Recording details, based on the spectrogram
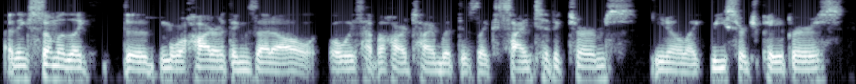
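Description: A man's voice: lowish voice, fairly even intonation, fairly quick, darkish tone, no room sound, low-quality recording. A young man answering interview questions casually, with many ums and restarts. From United States. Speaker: guest.

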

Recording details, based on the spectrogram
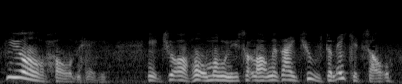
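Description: A woman's voice: fairly low pitch, big pitch swings, moderate pace, a little hiss or hum. A woman playing a sour, hot-tempered rich old aunt in radio drama style, curt and scolding. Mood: stern, indignant. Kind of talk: 1940s radio drama acting. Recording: muffled old radio recording.

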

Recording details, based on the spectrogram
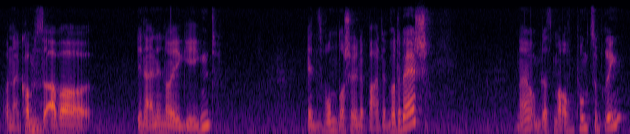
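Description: A man's voice: medium pitch, normal speed, vocal fry, long pauses, lo-fi sound, a little hiss or hum. A man from eastern Germany chatting casually and jokingly in a group talk. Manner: animated, joking, playful put-on voices. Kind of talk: casual chat.

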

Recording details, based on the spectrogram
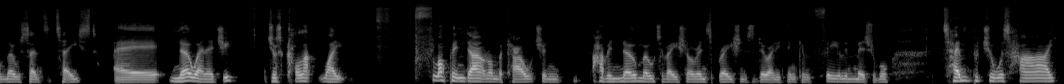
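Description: A man with a mid-pitched voice co-hosts a casual podcast, rambling in a self-mocking way with frequent chuckles. He has a lingering cough, and the recording is close and dry. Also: no room sound. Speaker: podcast co-host.

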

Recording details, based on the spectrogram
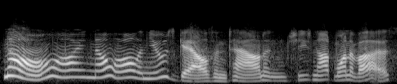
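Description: A woman's voice: fairly high pitch, unhurried. A woman playing a savvy, chatty American newspaper reporter who feigns casual innocence in a 1940s radio crime drama. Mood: slyly chatty. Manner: breezy, chatty, slyly casual. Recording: dull, lo-fi old radio recording.

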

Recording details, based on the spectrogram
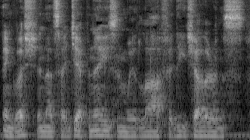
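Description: A man's voice: low voice, level tone, a little fast. A man hosting an interview, chatting in a laid-back, casual way with everyday slang. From New Zealand. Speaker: podcast host.

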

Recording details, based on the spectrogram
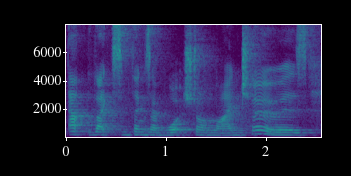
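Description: A woman's voice: fairly low pitch, steady tone, normal speed, a little mellow, slight background noise. A woman with a New Zealand accent hosting a podcast, chatting casually and finishing her guest's sentences. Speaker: podcast host. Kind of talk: casual interview chat. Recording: echoey room.

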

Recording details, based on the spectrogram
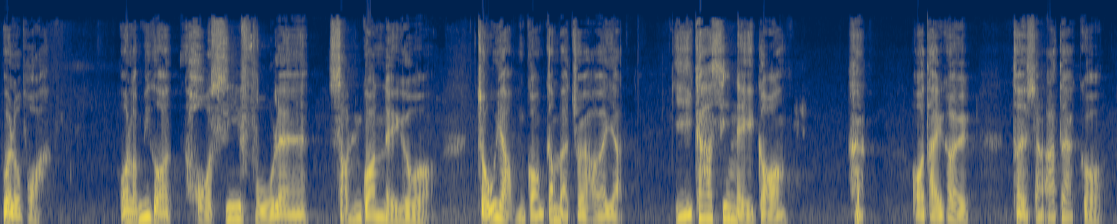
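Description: A man's voice: on the low side, very animated, normal speed. A man playing a blunt, sceptical husband and swimming coach in a radio drama, with a Hong Kong Cantonese accent. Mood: scornful.

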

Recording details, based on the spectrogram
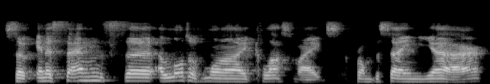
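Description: A man, speaking as an interview guest in a hesitant, measured way with long pauses. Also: fairly high pitch, fairly even intonation, a bit bright, muffled recording. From Poland. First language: Polish. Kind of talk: conversational analysis in an interview.

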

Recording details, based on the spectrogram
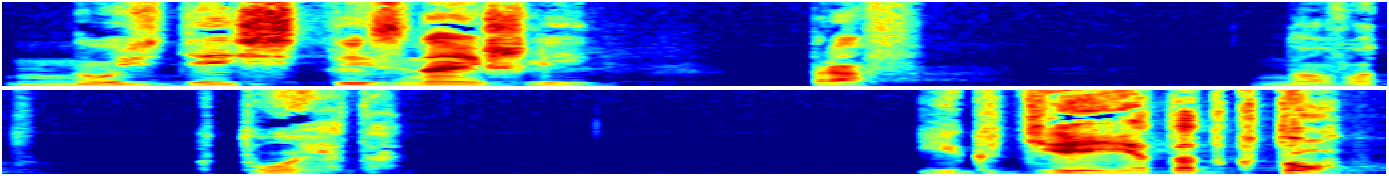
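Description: An actor playing an excitable, good-natured dwarf leader in a cartoon, with a husky voice. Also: male voice, fairly high pitch, drawn-out words, pauses often, full character voice. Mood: curious, puzzled. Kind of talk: cartoon voice acting.

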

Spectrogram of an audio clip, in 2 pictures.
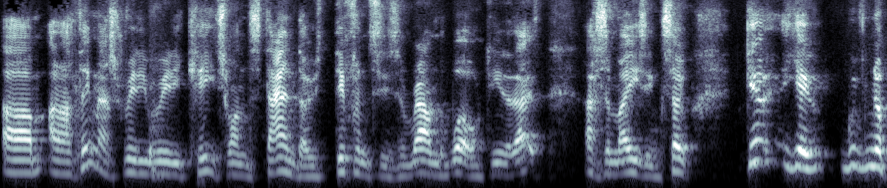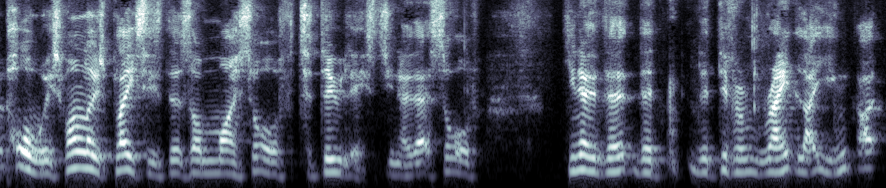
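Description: A man's voice: on the high side, brisk, husky. A man hosting a podcast interview, enthusiastic and rambling, often laughing. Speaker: podcast host. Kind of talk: conversational interviewing.

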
